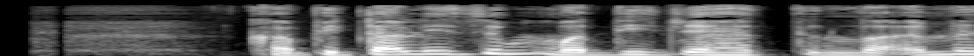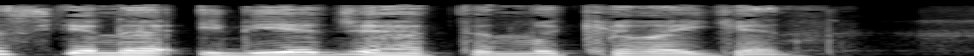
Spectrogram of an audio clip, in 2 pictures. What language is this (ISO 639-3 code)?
uig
